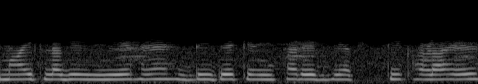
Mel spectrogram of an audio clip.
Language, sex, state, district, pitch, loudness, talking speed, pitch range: Hindi, female, Uttar Pradesh, Hamirpur, 230 Hz, -35 LUFS, 150 wpm, 230-235 Hz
